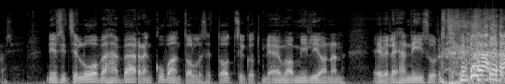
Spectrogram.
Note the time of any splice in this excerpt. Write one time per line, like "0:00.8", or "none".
0:02.6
